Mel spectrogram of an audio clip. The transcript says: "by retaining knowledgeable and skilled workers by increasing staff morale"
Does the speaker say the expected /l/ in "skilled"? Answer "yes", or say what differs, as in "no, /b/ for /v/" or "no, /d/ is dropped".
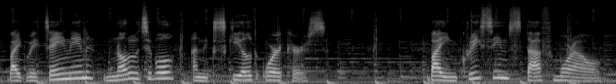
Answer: yes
